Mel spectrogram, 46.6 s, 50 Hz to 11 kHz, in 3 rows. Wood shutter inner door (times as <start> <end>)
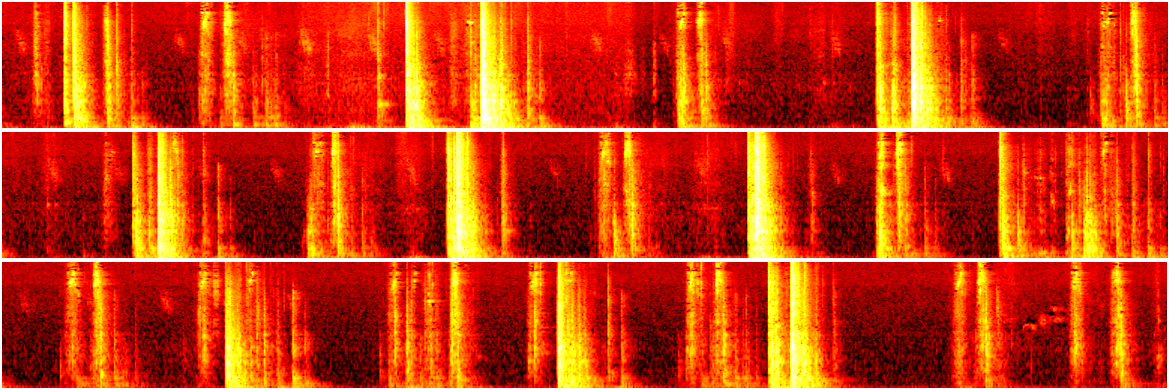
0.2 7.4, 8.8 9.8, 11.6 13.3, 14.5 16.2, 16.8 18.8, 19.5 20.7, 21.4 22.5, 23.4 24.4, 25.5 28.2, 28.8 31.2, 31.8 33.0, 33.6 35.4, 36.0 37.5, 38.1 42.4, 43.7 46.6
